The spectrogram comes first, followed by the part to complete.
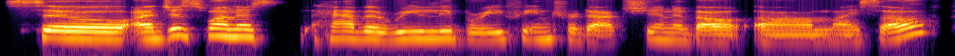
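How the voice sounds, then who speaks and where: A woman's voice: medium pitch, moderate pace, darkish tone, no room sound. A woman from Italy with an Italian accent, giving an enthusiastic online presentation over a video call and chatting her way through it with fillers. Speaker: guest speaker.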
